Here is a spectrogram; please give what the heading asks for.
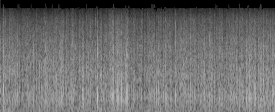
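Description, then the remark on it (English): Rain and hail drum steadily on a tent pitched during a long-distance hike, a dense, continuous patter with scattered sharper taps over the full stretch and no voices. “So you're hearing the sound of rain and hail hitting my tent.”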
